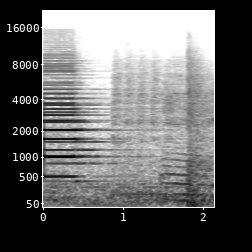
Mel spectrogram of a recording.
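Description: A single loud horn blast: one steady, unwavering tone with a buzzy edge, held for under a second and cutting off about half a second in.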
